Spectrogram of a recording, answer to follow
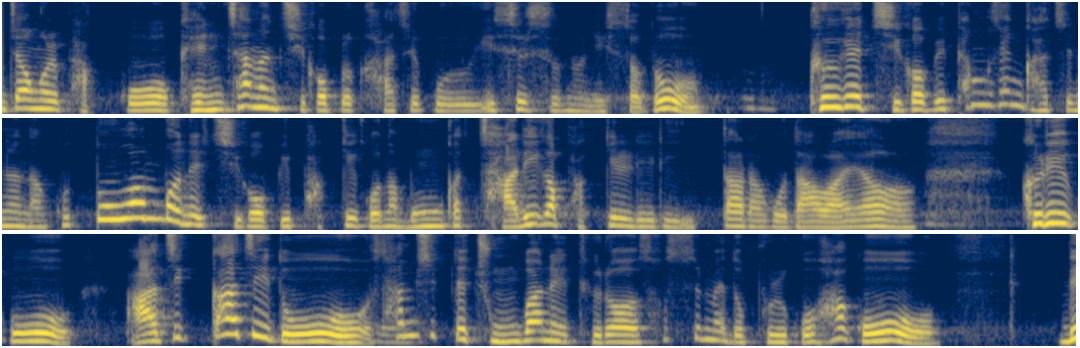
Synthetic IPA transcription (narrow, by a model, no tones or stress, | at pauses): d͡ʑʌŋɯɭpak̚k͈okwe̞nt͡ɕʰanɦant͡ɕiɡʌbɯɭkad͡ʑiɡois͈ɯɭs͈unɯnis͈ʌdo | kɯɡe̞t͡ɕiɡʌbipʰjʌŋsʰe̞ŋkad͡ʑinɯnankʰot͈oanbʌne̞t͡ɕiɡʌbipak͈iɡʌnamwʌŋɡat͡ɕaɾiɡapak͈iɭːiɾiːt̚t͈aɾaɡonawajʌ | kɯɾiɡo | ad͡ʑik̚k͈ad͡ʑidosʰamɕʰi̥p̚t͈e̞t͡ɕuŋbane̞tɯɾʌsʰʌs͈ɯme̞dopuɭɡoɦaɡo | n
